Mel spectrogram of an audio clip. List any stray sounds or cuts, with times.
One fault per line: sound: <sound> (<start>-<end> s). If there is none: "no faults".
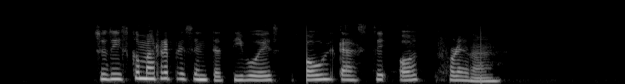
sound: dropout (3.0-3.1 s)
